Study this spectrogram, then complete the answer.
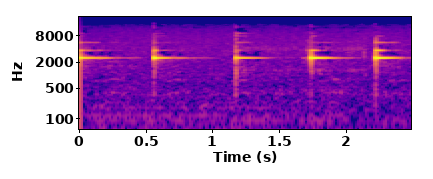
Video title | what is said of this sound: Can we make this knife sharpener better? Tool Time Tuesday | if there's a crack in the stone you don't get that ring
